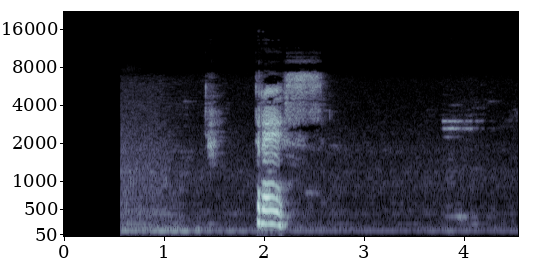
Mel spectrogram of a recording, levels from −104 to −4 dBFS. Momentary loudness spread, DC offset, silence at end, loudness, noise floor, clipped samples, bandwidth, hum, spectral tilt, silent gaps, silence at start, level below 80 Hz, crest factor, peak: 28 LU; under 0.1%; 0.6 s; -27 LUFS; -67 dBFS; under 0.1%; 9.6 kHz; none; -2.5 dB/octave; none; 0.6 s; -82 dBFS; 26 dB; -8 dBFS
